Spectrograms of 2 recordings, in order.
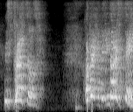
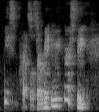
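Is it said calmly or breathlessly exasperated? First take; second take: breathlessly exasperated; calmly. First: It is said exasperated, with short quick breaths. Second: It is said calmly, without heavy breathing.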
